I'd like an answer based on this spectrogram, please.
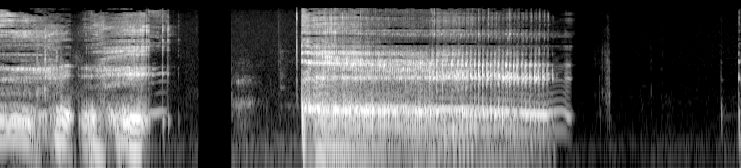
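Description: One short burp, then a long, loud, drawn-out burp lasting nearly three seconds. Both are belches of swallowed air.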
